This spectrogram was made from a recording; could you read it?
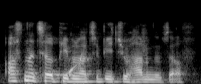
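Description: A man's voice: mid-range voice, rapid-fire, gravelly. A man from Denmark, whose first language is Danish, answering interview questions about life coaching in an earnest, advice-giving way. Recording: dull lo-fi sound.

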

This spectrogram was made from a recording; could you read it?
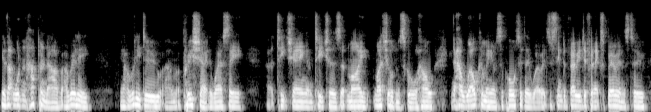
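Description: A man's voice: on the low side, fairly even intonation, brisk, mellow. Chatty man hosting a podcast. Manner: chatty, many fillers and restarts. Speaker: podcast host. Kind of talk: casual interview chat. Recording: dull lo-fi audio.

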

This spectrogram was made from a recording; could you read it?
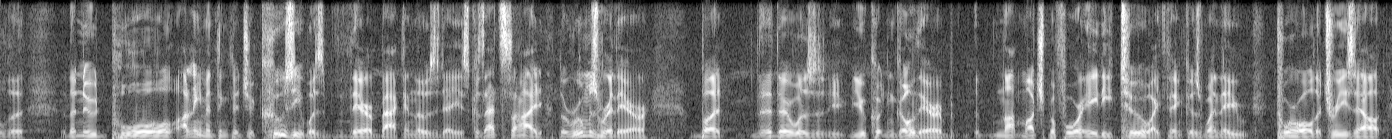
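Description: A man's voice: sits low, darkish tone. A man in his seventies, a guest on a talk show, reminiscing casually in a rambling way with many restarts and asides. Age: 70s. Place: resort dining room.

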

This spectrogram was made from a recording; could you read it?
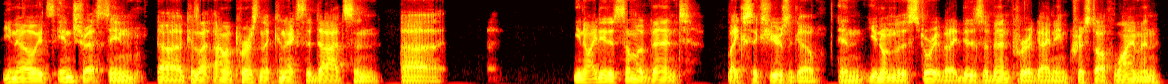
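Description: A man's voice: extremely low pitch, a little fast, fairly bright tone. A man hosting an interview show, upbeat and enthusiastic, often repeating words as he talks. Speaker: podcast host. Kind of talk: casual interview chat.

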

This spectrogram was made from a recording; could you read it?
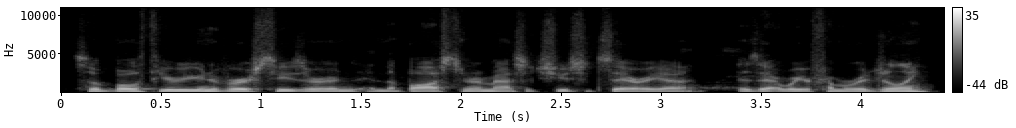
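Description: A man's voice: on the low side, steady tone, rapid-fire, darkish tone, dry recording. A man hosting an interview, putting questions to his guest in a friendly, conversational way. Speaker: podcast host.

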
